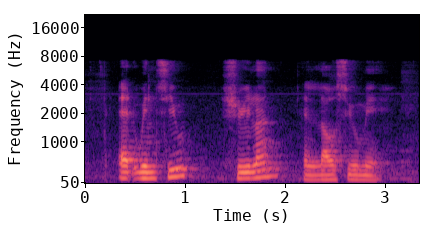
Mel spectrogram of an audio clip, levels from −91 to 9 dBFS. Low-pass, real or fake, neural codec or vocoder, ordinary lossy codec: 7.2 kHz; real; none; none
